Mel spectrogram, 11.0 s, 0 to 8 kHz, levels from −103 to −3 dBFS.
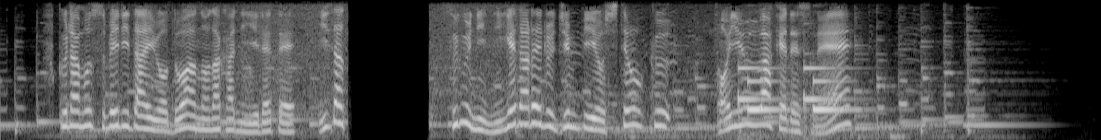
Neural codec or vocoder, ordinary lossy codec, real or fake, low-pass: none; Opus, 32 kbps; real; 7.2 kHz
